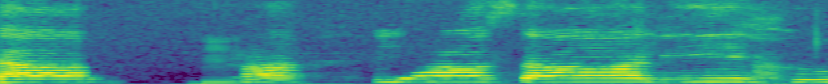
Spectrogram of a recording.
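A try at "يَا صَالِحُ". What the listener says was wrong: جلدی لام کو جلدی پڑھیں گے، ہاں کو بھی جلدی. لام کو آپ کھینچ رہی ہیں. یا صالح.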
